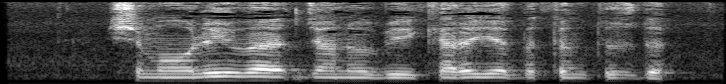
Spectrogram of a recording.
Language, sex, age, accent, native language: Uzbek, male, 18-24, Farg'ona, Uzbek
